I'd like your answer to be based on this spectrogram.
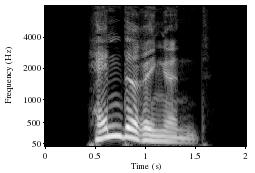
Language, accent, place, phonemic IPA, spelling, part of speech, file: German, Germany, Berlin, /ˈhɛndəˌʁɪŋənt/, händeringend, adjective, De-händeringend.ogg
- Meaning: urgent, desperate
